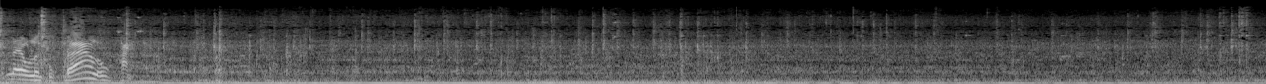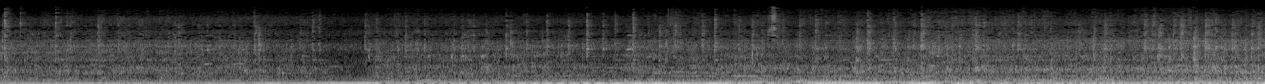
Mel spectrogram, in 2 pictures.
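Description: Excavator tracks clank and crunch over rubble.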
